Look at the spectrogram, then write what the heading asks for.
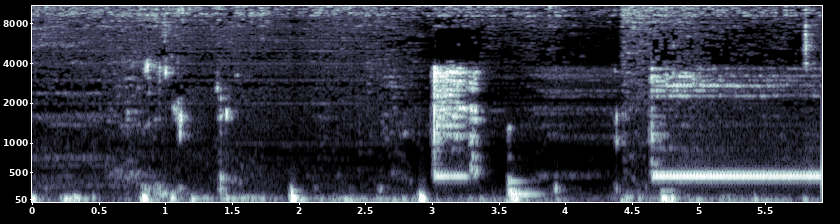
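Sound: phone call ringing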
